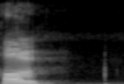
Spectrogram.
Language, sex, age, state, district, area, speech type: Bodo, male, 45-60, Assam, Kokrajhar, urban, read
